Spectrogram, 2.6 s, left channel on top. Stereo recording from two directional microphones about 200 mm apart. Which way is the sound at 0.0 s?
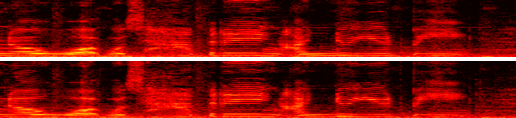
15° left (ahead or behind).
